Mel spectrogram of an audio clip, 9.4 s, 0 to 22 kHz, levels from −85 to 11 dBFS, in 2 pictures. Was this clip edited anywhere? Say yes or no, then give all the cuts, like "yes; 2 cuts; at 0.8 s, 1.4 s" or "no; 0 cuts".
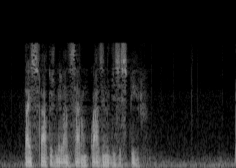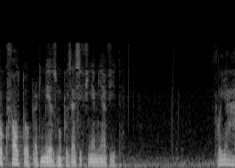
yes; 1 cut; at 5.5 s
